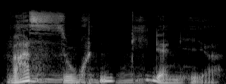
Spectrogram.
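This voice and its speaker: Slow, expressive male storyteller. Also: fairly low pitch, slightly rough, dry recording. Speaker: audiobook reader. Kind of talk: storybook narration.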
